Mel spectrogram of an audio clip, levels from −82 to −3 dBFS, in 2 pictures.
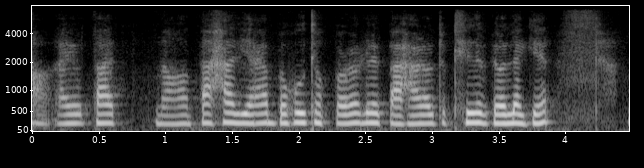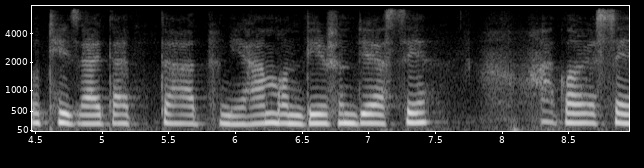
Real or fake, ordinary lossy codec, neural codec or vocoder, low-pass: fake; Opus, 64 kbps; codec, 16 kHz in and 24 kHz out, 0.6 kbps, FocalCodec, streaming, 4096 codes; 7.2 kHz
